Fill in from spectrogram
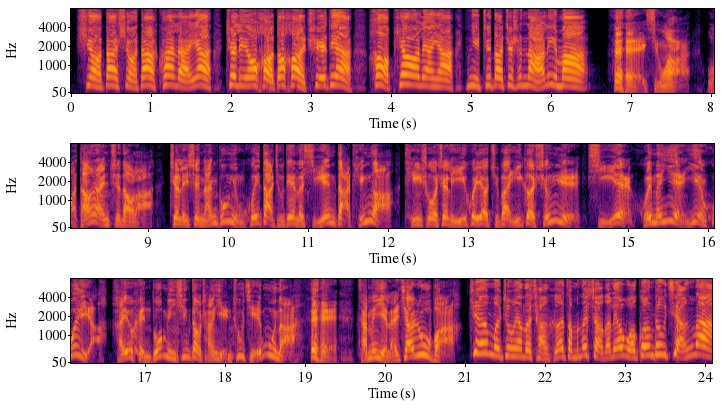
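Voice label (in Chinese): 男-模仿三人广告; 熊出没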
